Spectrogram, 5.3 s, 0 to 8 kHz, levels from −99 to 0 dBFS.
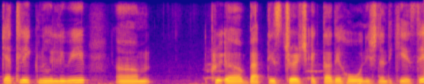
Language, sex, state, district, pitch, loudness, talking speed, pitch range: Nagamese, female, Nagaland, Dimapur, 160 Hz, -16 LUFS, 160 wpm, 155-185 Hz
